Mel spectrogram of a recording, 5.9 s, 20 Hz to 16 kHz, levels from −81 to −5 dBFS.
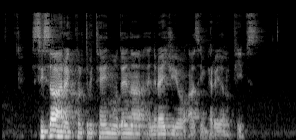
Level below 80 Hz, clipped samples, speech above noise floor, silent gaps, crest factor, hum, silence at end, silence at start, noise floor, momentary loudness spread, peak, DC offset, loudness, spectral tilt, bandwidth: -58 dBFS; under 0.1%; 37 dB; none; 20 dB; none; 0.8 s; 0.65 s; -61 dBFS; 21 LU; -4 dBFS; under 0.1%; -24 LUFS; -5.5 dB/octave; 11.5 kHz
